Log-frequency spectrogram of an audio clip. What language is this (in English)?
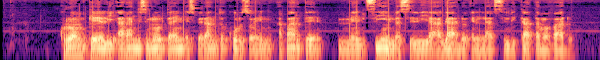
Esperanto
